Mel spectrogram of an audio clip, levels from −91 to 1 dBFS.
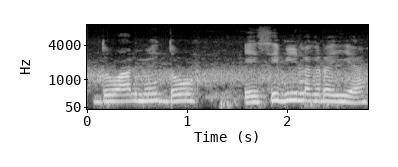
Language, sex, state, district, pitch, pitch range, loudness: Hindi, male, Uttar Pradesh, Saharanpur, 190 Hz, 180-200 Hz, -14 LUFS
